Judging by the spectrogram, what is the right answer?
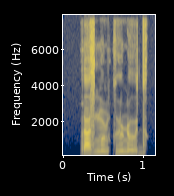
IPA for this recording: ɾ a z n̪ ũ ɳ k ʉ ɳ ɵ d

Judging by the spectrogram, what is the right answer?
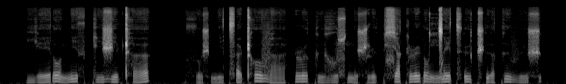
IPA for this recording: j e˨˥ ɾ o˥˩ n i˥˧ θ k i˨˥ ʒ i˨˥ ʈʰ ɐ˨˥ | θ o˩ ʃ n i˩ t͡sʼ ɐ˨˥ ʈʰ o˥ v a˩ | ɭ ɵ˥ k ʉ˩ ɣ u˧ ɬ n ɵ˩ ʃ ɭ ɨ˨˥ k ɕ a˥ k ɭ ɨ˥ ɽ o˥˩ ŋ͡ǀ e˥ t͡sʼ ʉ˥ t͡ʃʼ ɨ˧ ɐ̯ k ɨ˥˧ β ʉ˨˥ ʃ

